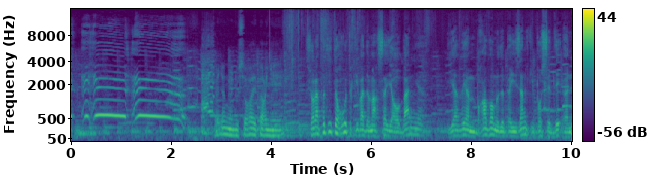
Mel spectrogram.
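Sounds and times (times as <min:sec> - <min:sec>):
human voice imitating a rooster crowing: 0:00.0 - 0:02.9
speech: 0:03.0 - 0:10.0.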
